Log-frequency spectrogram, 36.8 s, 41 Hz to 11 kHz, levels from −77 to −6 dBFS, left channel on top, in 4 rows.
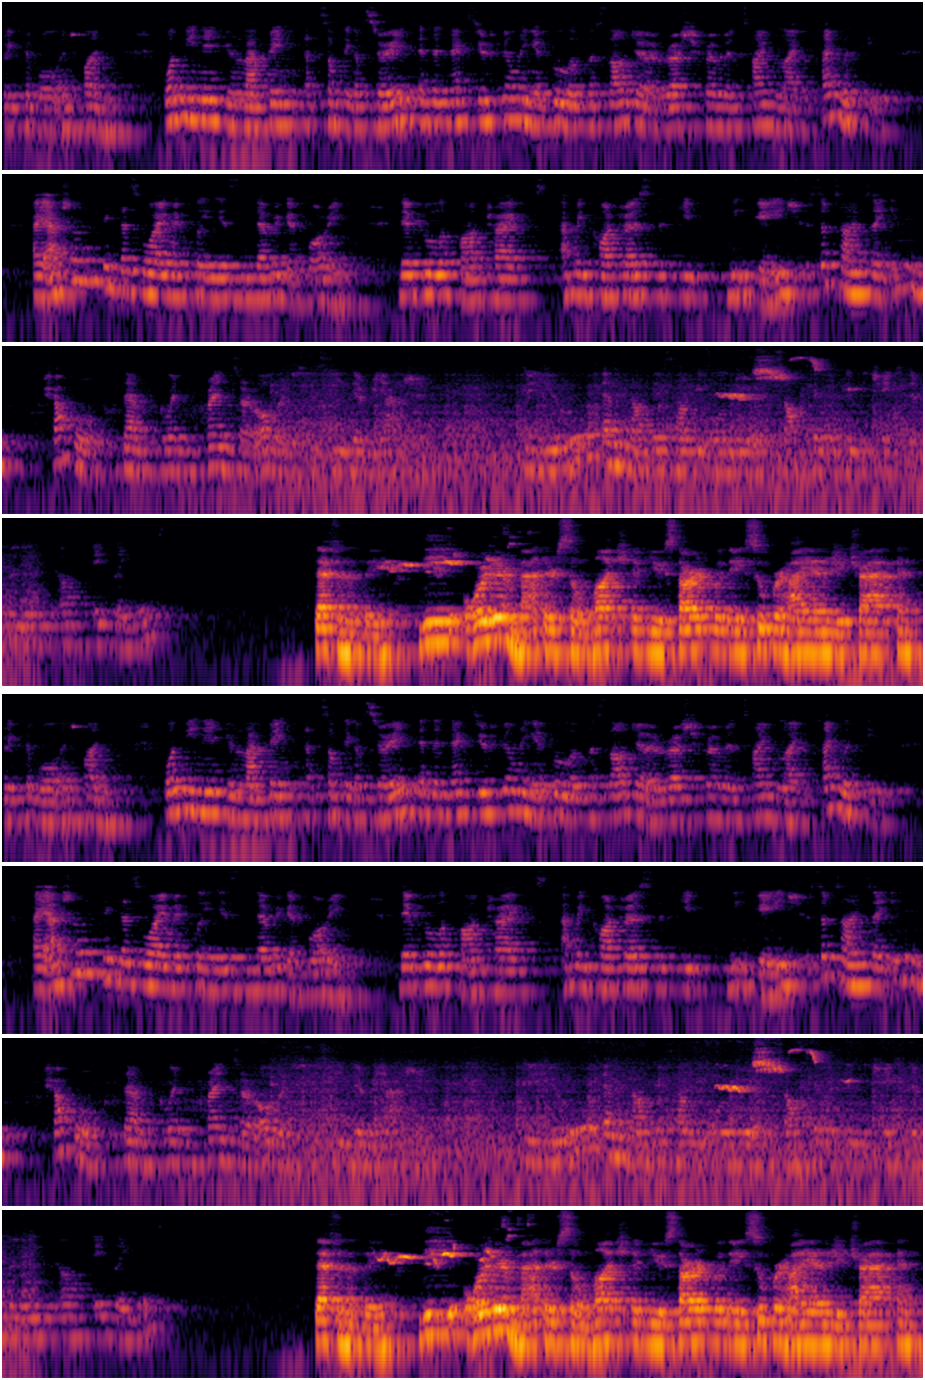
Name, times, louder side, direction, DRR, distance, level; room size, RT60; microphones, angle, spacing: voice 1, 0.0-8.8 9.5-14.3 14.8-16.1 16.4-18.5 18.8-22.7 23.6-29.1, left 1 dB, 25° left, 0 dB, 0.9 m, -39 dB
sound 1, 18.6-28.0, right 1 dB, 20° right, 0.7 m, -45 dB
sound 2, 25.5-26.9 31.3-32.9, right 8 dB, 65° right, 0.4 m, -30 dB
voice 2, 30.7-31.5 31.8-36.8, equal, 5° left, -2 dB, 0.3 m, -25 dB
5.4 x 2.5 x 2.2 m, 1.0 s
head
